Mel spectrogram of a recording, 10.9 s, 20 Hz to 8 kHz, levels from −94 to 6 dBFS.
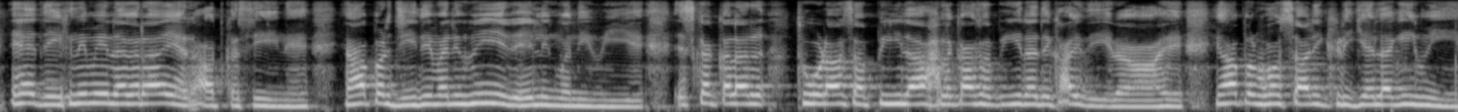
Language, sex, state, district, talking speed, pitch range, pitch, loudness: Hindi, male, Maharashtra, Sindhudurg, 220 wpm, 195-245 Hz, 230 Hz, -18 LUFS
